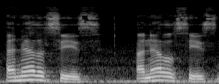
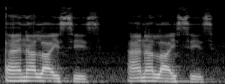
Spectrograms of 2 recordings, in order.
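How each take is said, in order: First: "Analysis" as uh-NAL-uh-sis; British pronunciation. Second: "Analysis" as AN-uh-LIE-sis; long I in "Analysis"; mispronounced analysis. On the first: Shown as a demonstration. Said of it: "it's analysis". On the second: Acted. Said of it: "not analysis".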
